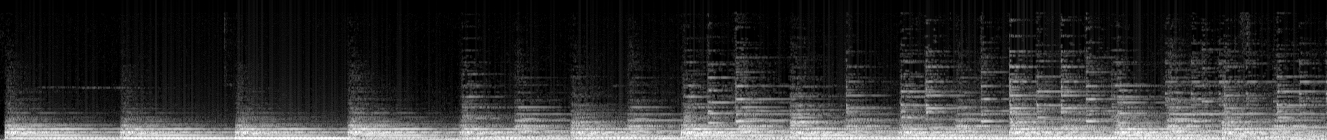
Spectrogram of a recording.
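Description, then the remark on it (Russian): Lenten church bell ringing with no voices: deep tolling strokes under a quicker peal of smaller bells that grows busier and louder over time, the tones ringing on and overlapping. “Давайте послушаем с вами великопостный звон.”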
